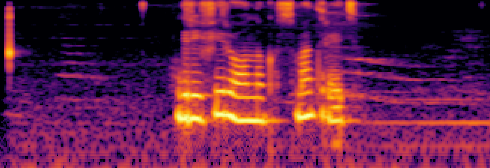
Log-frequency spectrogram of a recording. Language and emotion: Russian, neutral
